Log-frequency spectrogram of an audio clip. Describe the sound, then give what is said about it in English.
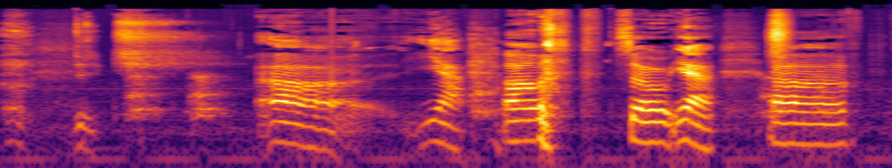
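A series of short yips and barks from the Nintendogs video game dogs on the Nintendo Switch, with pitch-sliding whines and a low growl, coming in uneven bursts over a few seconds against a quiet background. “your really dogs good have made it. An appearance.”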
